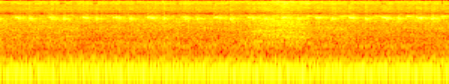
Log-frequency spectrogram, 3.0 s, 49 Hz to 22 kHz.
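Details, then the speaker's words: LS-swapped V8 idling at about 30°F after new spark plug wires were fitted to fix a misfire: deep, even rumble with a faint squeaky belt chirp; the engine runs smooth and healthy. "other than a squeaky belt that's a win"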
